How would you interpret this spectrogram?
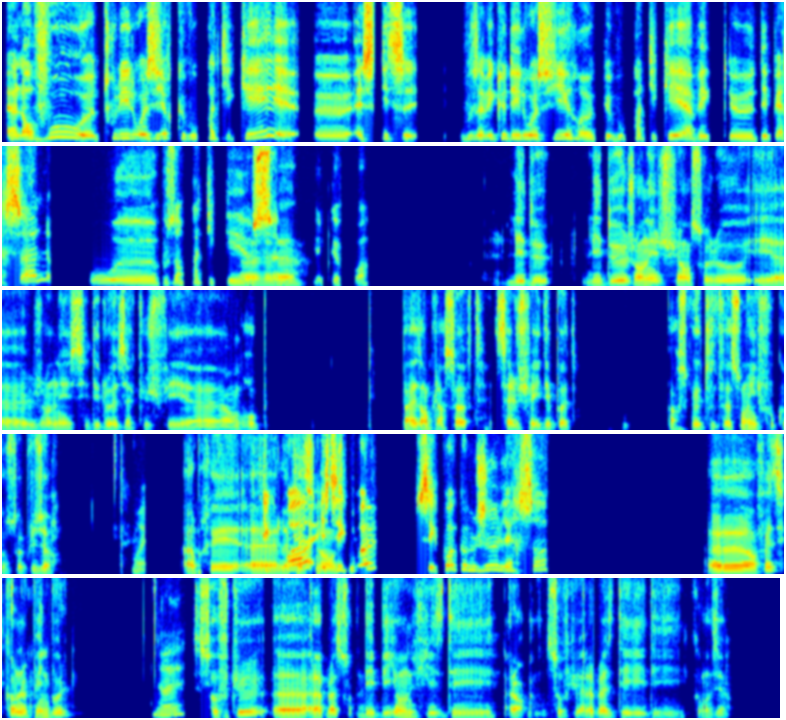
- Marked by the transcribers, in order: tapping; in English: "airsoft"; in English: "airsoft ?"
- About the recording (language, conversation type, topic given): French, unstructured, Quel loisir te rend le plus heureux dans ta vie quotidienne ?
